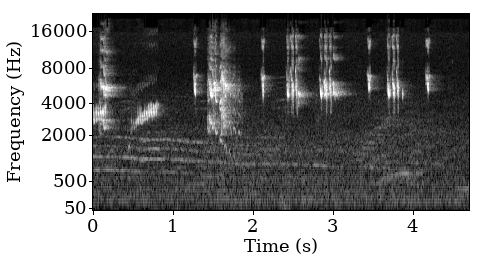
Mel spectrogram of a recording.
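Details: Long-tailed shrike, a lively singing cendet, gives high clipped notes and a short rising whistle, then a harsh burst followed by scattered sharp ticks spaced irregularly, over a faint steady background hiss.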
